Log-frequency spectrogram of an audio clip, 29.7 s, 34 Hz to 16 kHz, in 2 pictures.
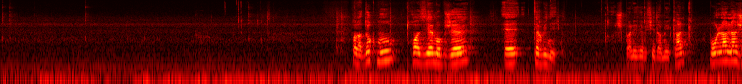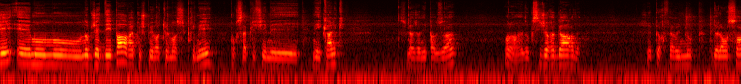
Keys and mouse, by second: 0.0 ctrl+click, 1.7 click, 12.7 click, 18.0 click, 18.7 right click, 22.8 click.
